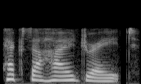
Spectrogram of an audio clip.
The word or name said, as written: hexahydrate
